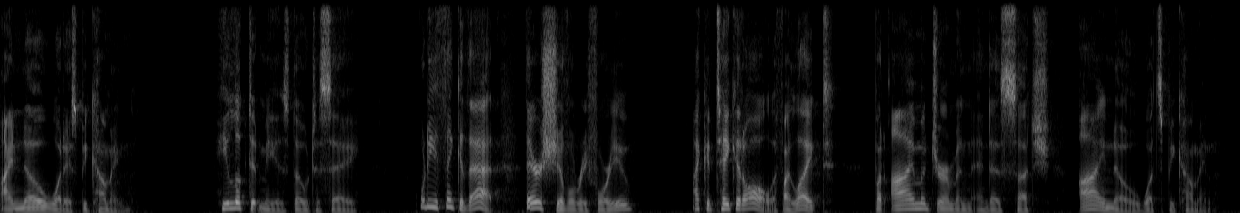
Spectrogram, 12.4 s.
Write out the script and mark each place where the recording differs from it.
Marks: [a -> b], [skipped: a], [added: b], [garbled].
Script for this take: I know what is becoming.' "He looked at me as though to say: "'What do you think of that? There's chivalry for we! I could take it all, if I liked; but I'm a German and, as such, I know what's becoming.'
I know what is becoming.' "He looked at me as though to say: "'What do you think of that? There's chivalry for [we! -> you] I could take it all, if I liked; but I'm a German and, as such, I know what's becoming.'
